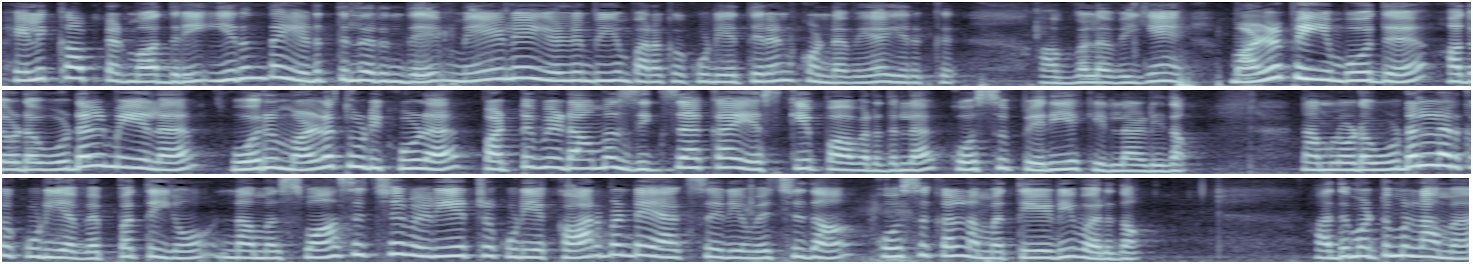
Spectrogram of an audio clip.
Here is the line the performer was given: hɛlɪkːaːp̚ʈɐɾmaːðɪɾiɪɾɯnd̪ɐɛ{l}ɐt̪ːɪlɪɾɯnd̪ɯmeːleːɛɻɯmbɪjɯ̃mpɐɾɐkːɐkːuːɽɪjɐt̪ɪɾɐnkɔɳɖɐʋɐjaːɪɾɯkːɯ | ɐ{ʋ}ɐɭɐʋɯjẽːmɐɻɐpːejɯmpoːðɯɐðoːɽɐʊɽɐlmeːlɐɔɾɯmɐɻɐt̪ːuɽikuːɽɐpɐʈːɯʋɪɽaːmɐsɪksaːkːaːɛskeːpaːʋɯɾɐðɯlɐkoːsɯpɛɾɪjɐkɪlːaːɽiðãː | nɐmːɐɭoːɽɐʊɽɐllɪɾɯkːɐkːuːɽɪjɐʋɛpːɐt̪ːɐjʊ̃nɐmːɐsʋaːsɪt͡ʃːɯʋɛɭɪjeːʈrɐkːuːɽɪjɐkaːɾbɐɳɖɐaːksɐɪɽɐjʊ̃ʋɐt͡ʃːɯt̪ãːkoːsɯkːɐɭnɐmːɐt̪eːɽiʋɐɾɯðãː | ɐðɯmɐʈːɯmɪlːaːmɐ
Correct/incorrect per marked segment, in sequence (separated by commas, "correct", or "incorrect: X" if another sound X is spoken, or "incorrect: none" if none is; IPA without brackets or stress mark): incorrect: ɽ, incorrect: ʋː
